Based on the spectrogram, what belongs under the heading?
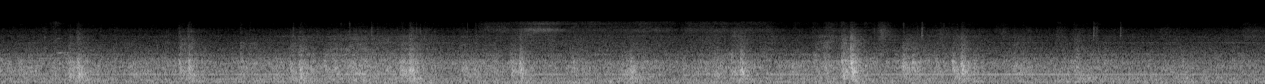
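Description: Running sound inside a JR 313 series 0-subseries electric train (motor car KuMoHa 313-4): a steady rumble of wheels on rail, with sharp clacks about once a second from rail joints that thin out near the end. A faint steady hum runs underneath.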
